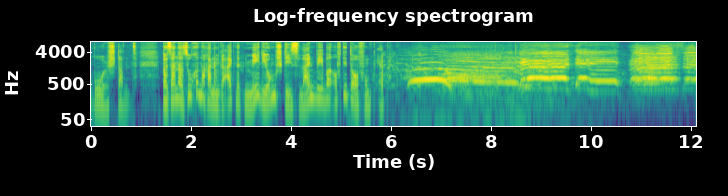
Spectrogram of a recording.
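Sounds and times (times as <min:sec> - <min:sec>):
speech: 0:00.0 - 0:06.1
football fans cheering and chanting: 0:06.0 - 0:12.0.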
